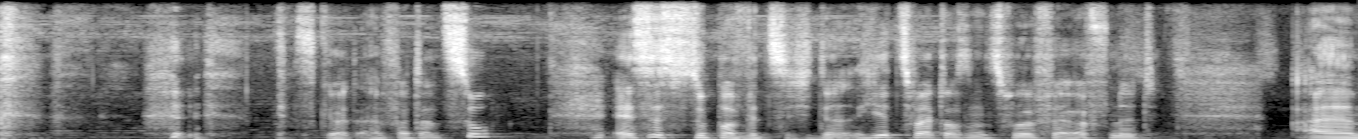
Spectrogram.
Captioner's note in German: gelächter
